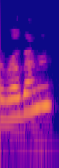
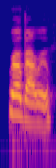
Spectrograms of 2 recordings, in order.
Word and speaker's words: Rougarou: I think I've been pronouncing it right, but I just want to make sure. Like the Rougarou?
